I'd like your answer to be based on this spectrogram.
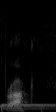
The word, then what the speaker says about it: Brach: I've been pronouncing her last name wrong. It's not Bach, it's Brock.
